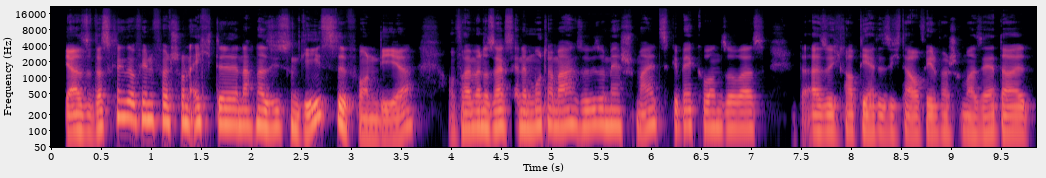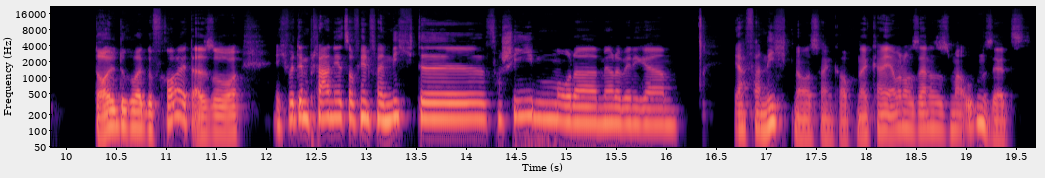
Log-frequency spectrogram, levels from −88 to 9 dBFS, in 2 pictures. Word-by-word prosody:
Ja, 100 - +5
also 100 -1 +1
das 115 +3 -1
klingt 180 -1 +2
auf 160 -2 +1
jeden 165 -1 +4
Fall 150 -1 +1
schon 145 -1 0
echt, 140 0 -2
äh, 130 -1 +3
nach 125 -1 0
'ner 125 - +4
süßen 115 -1 -1
Geste 100 +1 +3
von 80 -1 -3
dir. 85 +10 -1 0.3
Und 90 - -12
vor 110 - -1
allem, 110 - +1
wenn 115 - +3
du 115 - +3
sagst, 120 +2 0
deine 115 -1 0
Mutter 125 +3 -1
mag 125 +2 0
sowieso 125 +2 0
mehr 125 -1 +1
Schmalzgebäck 120 +1 -5
und 115 -1 0
so 110 0 -1
was. 110 0 -3 0.3
Da - - -12
also 100 0 0
ich 95 -1 -3
glaube, 100 0 -4
die 105 - +2
hätte 95 0 -2
sich 95 0 -6
da 95 - -3
auf 90 +1 -3
jeden 95 -1 0
Fall 95 -1 -5
schon 95 +2 -12
mal 90 -2 -2
sehr 90 +2 -1
dal 95 -1 -1 0.5
doll 110 +7 +5
drüber 120 -2 +3
gefreut. 150 - 0
Also, 95 +1 +1 0.3
ich 125 -2 -8
würde 165 +2 +2
den 170 - +5
Plan 175 +1 +2
jetzt 175 0 0
auf 165 - 0
jeden 175 -2 +5
Fall 165 -2 +3
nicht, 180 +2 +1
äh, 165 0 +4
verschieben 165 +1 -1
oder 145 -2 +2
mehr 140 +1 0
oder 140 -1 +1
weniger 130 -1 -2 0.6
ja 105 -1 -2
vernichten 110 - 0
aus 80 -1 -5
deinem 80 -1 -7
Kopf, 75 0 -10
ne? 90 0 -4
Kann 105 +3 -3
ja 100 - +1
immer 110 - -3
noch 110 -1 -3
sein, 110 +1 -3
dass 110 -1 -3
du - - -5
es 100 - -14
mal 105 0 -4
umsetzt. 80 - -3
120 Hz, 245 wpm, -22 LUFS, 100-145 Hz, 0.6 s, Ja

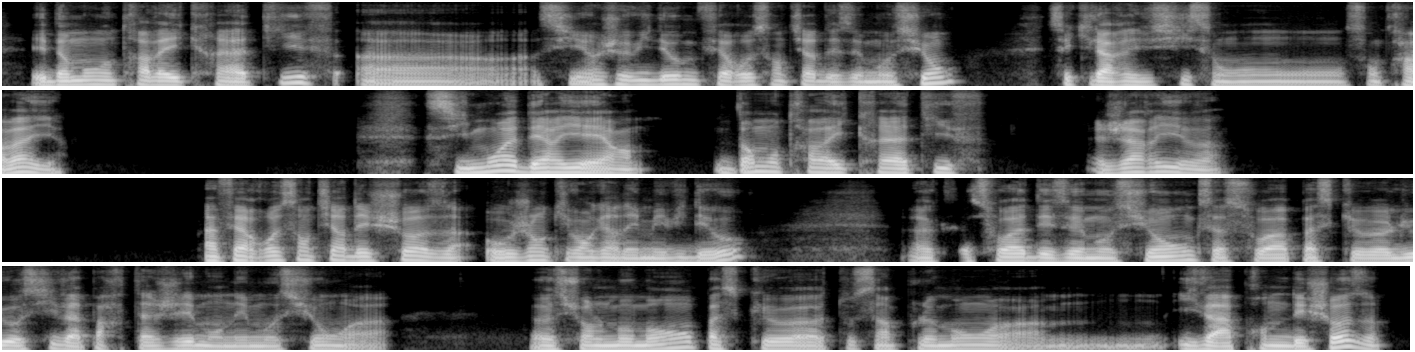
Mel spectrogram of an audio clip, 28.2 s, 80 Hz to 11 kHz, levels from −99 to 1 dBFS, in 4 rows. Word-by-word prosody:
Et 105 - +3
dans 115 +2 +5
mon 125 +1 +2
travail 115 -3 +3
créatif, 120 - -1
heu, - - -3
si 70 - -4
un - - +1
jeu 130 +1 -1
vidéo 125 +2 +2
me 130 - -1
fait 120 - -3
ressentir 115 0 -1
des 105 -1 -2
émotions, 105 - 0 0.4
c'est - - -3
qu'il 115 0 -1
a 110 - +9
réussi 105 +4 -2
son 105 -1 -3
son 105 +3 -6
travail 115 +2 +2 1.8
si 125 - -1
moi 165 +7 +5
derrière, 130 -5 +5 0.4
dans 120 - 0
mon 150 -1 +1
travail 125 -3 0
créatif, 125 -1 -1 0.5
j'arrive 130 -3 0 2.0
à 125 - +4
faire 120 +1 +3
ressentir 135 +1 -1
des 120 0 +2
choses, 115 -4 0
aux 105 +1 +1
gens 130 +4 -1
qui 115 - -11
vont 110 - +1
regarder 105 -2 0
mes 95 -1 0
vidéos, 100 -1 -1 0.8
heu, 100 - 0
que 95 - -19
ce - - -4
soit 115 +2 +3
des 105 -2 0
émotions, 105 +6 +1
que 135 - -9
ce 110 - 0
soit 100 0 0
parce 100 0 -1
que - - -5
lui 100 +3 +2
aussi 105 -1 +1
va - - +3
partager 105 +2 -2
mon 100 -3 0
émotion, 100 +2 -2
heu, - - -9 0.8
heu, 105 -1 +2
sur 105 +2 -2
le 105 - +3
moment, 110 +9 +3
parce 125 -6 -2
que, 110 -2 +1
tout 115 - -12
simplement, 110 +2 -2
heu, - - -10
il 110 -3 -1
va 110 -3 +6
apprendre 105 +1 0
des 95 -1 +3
choses 155 - +3
110 Hz, 155 wpm, -21 LUFS, 105-125 Hz, 2.0 s, a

